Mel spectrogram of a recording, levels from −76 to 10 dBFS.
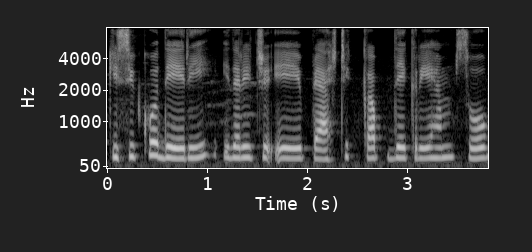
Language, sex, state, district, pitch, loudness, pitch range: Hindi, female, Chhattisgarh, Raipur, 225 Hz, -17 LUFS, 220-235 Hz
